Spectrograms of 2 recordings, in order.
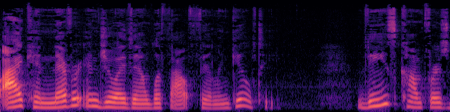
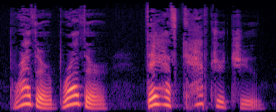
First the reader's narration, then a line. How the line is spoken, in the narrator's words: the excited Moroccan exclaimed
